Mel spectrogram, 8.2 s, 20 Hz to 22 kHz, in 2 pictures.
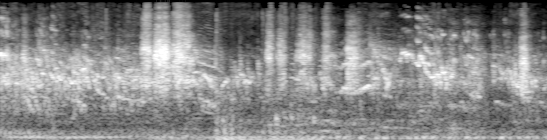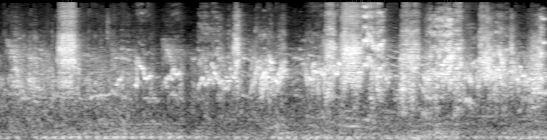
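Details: Several budgies playing, June 17, 2023; softer, rising and falling chatter of scratchy chirps and squawks across eight seconds, with a quiet low hum underneath.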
